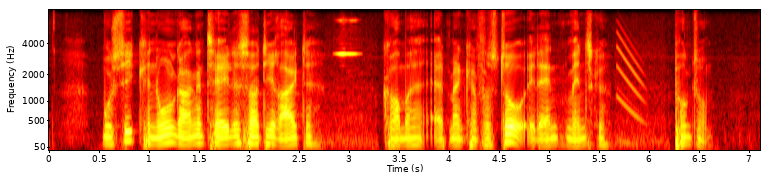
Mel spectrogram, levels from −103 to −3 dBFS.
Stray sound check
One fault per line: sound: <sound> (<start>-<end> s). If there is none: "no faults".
sound: squeak (2.8-3.1 s)
sound: chirp (5.7-6.0 s)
